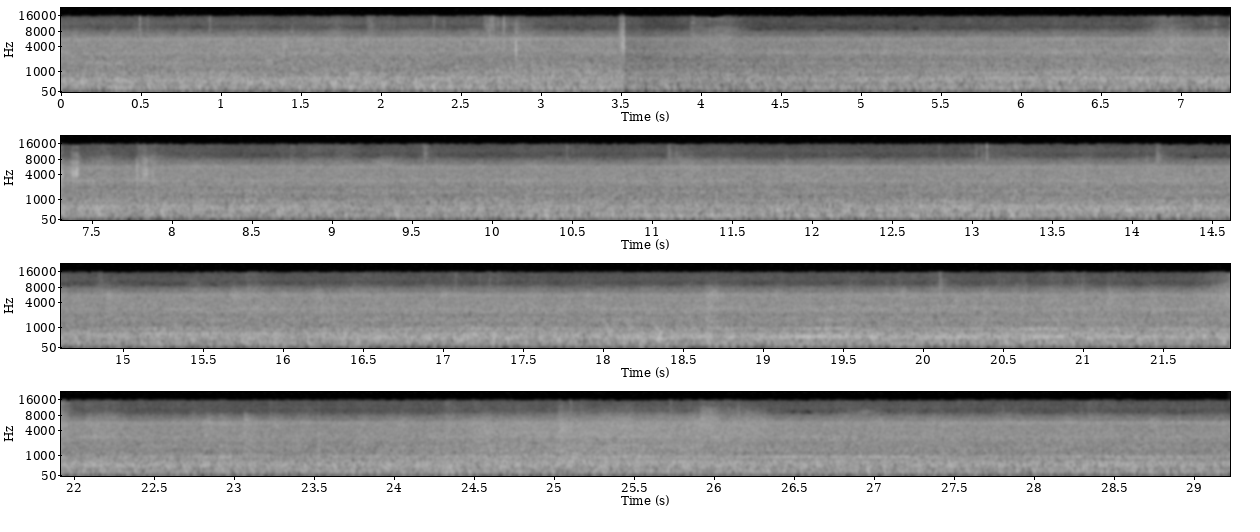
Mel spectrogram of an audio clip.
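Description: Scarborough RT train, a linear-induction-motor light metro car, running along its track: steady rail running noise with a hum of several steady tones. It dips briefly about three and a half seconds in.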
